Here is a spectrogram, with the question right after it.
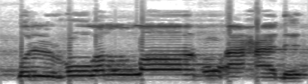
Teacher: দাল সাকিন হয়ে যায়, এখানে কি হলো কলকলা হবে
